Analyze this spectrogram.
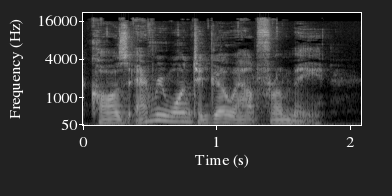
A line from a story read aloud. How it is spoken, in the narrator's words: Joseph couldn't control himself, he called out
